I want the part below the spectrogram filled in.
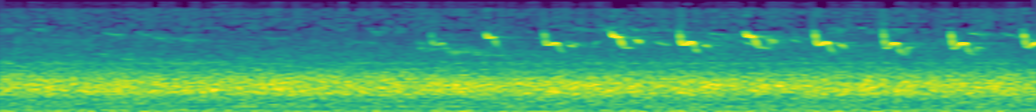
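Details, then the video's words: Common chiffchaff starting faint and distant, then a clear series of high, quick, down-slurred chips, about three each second through the last three seconds, against a steady low rumble of background noise. "Chiffchaff Sounds"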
